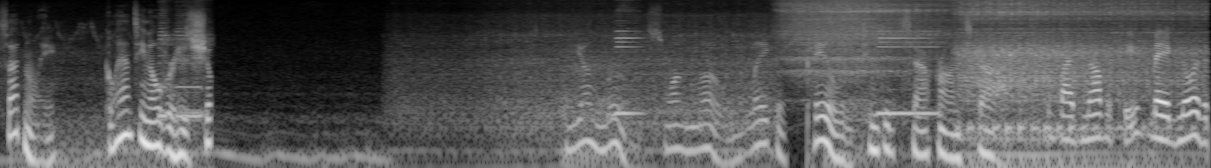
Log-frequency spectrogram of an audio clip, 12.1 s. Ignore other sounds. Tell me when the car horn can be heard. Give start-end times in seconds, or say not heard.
0.1-2.2, 5.6-6.5, 8.3-9.6.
